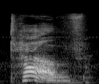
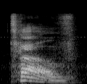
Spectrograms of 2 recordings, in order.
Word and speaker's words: Tav: and the letter Tav in English, we would pronounce that with a very hard T, where you put your tongue at the back of your teeth, Tet, Tav. But in Hebrew, it's a softer on both of those.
